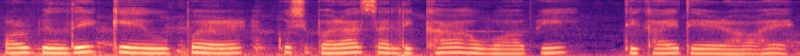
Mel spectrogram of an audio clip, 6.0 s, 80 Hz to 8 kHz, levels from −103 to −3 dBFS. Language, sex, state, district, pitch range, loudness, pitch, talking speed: Hindi, female, Arunachal Pradesh, Papum Pare, 195-215 Hz, -17 LUFS, 200 Hz, 140 wpm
